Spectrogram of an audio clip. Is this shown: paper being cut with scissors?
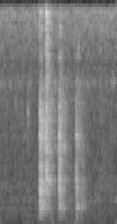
no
